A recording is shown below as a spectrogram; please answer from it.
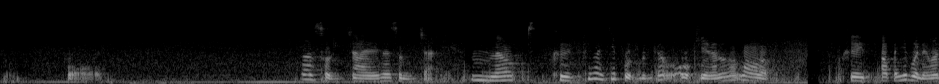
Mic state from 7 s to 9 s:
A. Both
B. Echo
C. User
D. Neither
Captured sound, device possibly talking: B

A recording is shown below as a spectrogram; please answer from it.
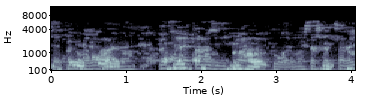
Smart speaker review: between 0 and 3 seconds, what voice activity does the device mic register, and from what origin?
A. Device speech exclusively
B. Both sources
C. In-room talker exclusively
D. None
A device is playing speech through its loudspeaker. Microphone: A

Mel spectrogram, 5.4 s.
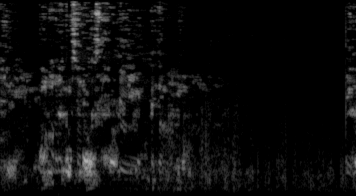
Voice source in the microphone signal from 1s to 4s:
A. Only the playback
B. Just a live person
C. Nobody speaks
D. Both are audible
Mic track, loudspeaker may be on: A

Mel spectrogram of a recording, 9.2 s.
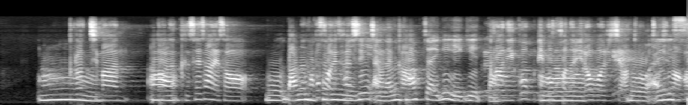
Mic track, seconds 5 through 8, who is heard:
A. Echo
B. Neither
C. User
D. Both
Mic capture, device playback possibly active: D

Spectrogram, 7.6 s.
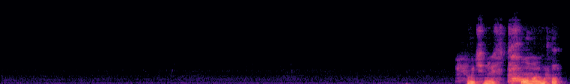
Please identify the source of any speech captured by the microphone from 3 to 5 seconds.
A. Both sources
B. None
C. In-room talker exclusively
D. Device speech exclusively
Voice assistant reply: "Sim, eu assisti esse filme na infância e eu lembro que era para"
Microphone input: B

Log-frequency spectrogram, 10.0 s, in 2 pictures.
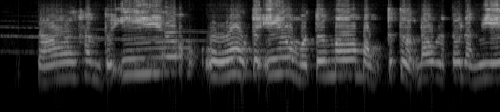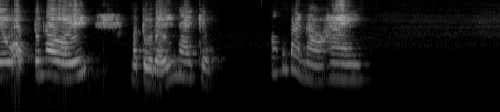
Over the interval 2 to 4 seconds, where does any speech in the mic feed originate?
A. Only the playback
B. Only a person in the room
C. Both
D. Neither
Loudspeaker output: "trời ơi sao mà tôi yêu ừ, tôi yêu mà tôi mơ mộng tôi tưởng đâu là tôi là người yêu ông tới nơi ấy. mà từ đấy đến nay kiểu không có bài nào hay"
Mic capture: A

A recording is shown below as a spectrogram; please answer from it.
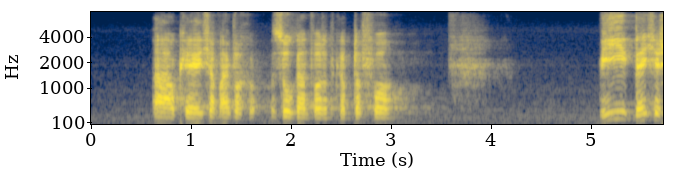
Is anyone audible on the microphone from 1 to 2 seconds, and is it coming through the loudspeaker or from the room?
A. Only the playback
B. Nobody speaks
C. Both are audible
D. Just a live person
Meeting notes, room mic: A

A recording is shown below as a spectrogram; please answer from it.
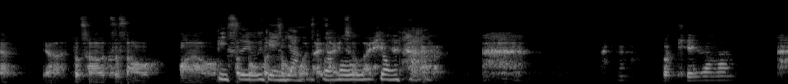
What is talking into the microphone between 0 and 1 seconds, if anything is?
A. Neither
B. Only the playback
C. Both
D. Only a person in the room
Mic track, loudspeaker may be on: B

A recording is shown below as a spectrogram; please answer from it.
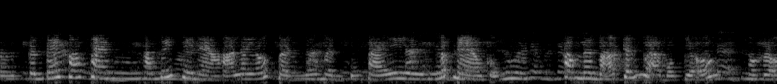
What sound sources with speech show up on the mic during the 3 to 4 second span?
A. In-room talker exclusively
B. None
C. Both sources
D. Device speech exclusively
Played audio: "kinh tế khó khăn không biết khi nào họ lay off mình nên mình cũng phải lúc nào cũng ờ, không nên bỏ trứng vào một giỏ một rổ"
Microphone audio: C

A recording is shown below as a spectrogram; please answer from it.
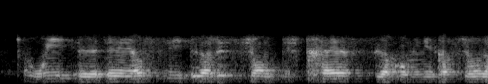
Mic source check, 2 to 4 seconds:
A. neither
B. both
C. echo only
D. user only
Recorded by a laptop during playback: C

